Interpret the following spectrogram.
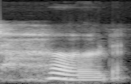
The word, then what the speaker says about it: heard: our next word is heard again it's spelled with an e a r but it does not say ear it says ER so the column that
